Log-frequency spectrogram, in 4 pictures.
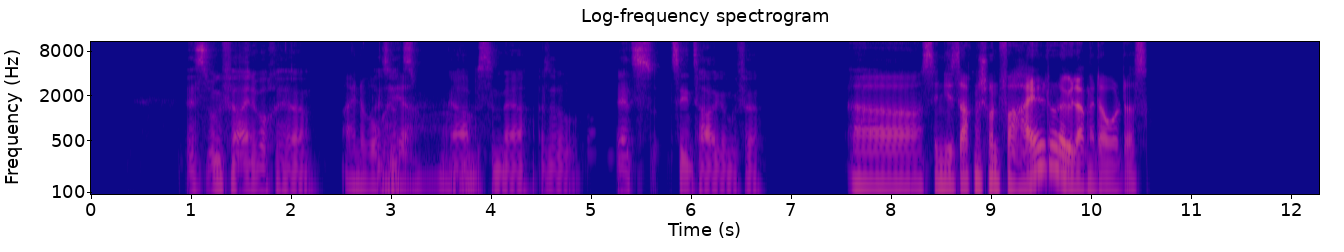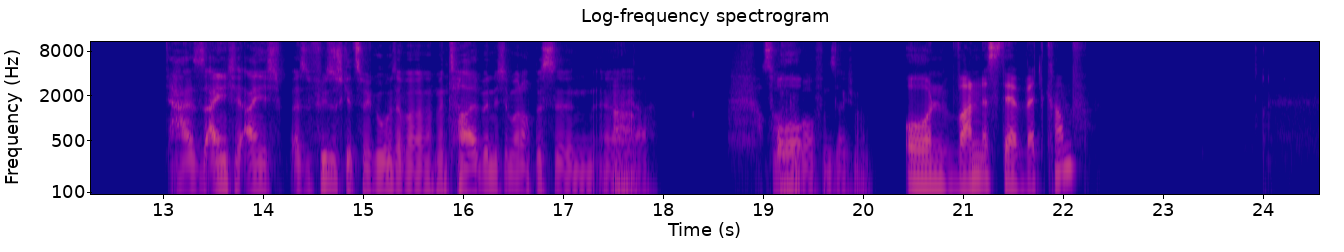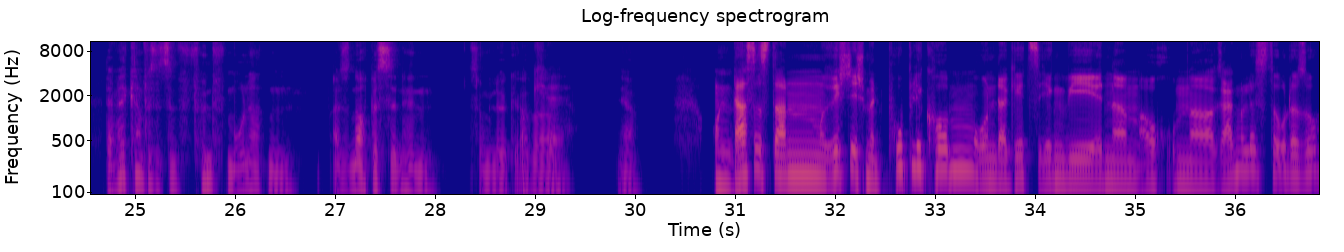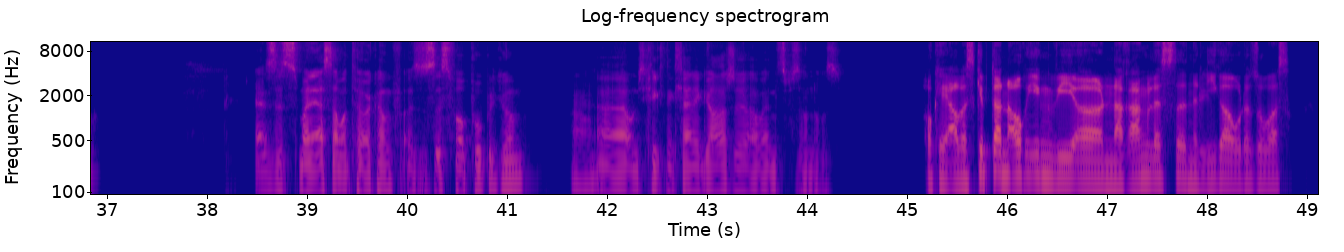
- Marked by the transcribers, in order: laughing while speaking: "mental"; other background noise
- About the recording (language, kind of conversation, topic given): German, advice, Wie kann ich nach einem Rückschlag meine Motivation wiederfinden?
